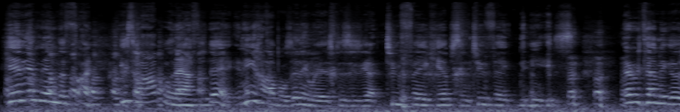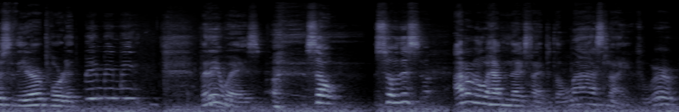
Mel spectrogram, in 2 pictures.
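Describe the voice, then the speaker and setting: A man with a notably high voice tells a story with animated energy, laughing along as he goes. He speaks like a coach chatting casually on a podcast, with a faint hiss of noise in the background. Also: brisk, low-quality recording. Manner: animated, lively storyteller who laughs at his own tale.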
